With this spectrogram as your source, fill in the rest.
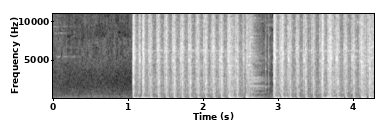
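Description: A rifle fires in rapid, loud bursts close by.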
